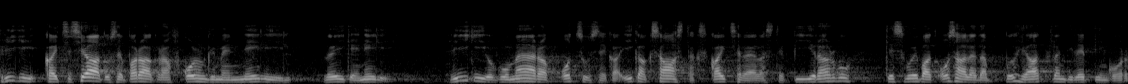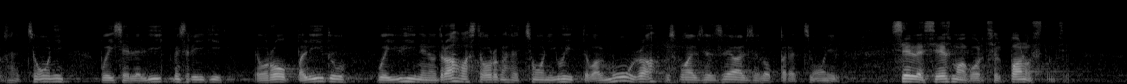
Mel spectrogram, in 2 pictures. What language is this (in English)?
Estonian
